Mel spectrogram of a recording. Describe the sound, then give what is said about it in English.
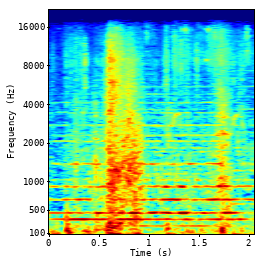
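Hooves thud as four young stallions trot together in a grassy paddock. The steady, muffled footfalls run throughout the short stretch with no voices. “Horses graze in one of the grassy paddocks. One stands silhouetted against the pink sky. Four young stallions trot in a group.”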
